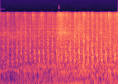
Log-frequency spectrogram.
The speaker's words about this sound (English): The helicopter flies in and lands with dark brown hills behind it.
